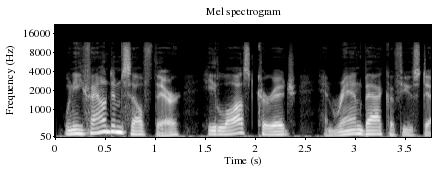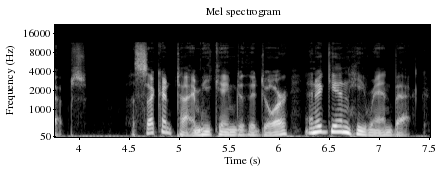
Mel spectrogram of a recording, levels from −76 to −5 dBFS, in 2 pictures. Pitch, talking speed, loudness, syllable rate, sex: 115 Hz, 215 wpm, -16 LUFS, 5.2 syllables/s, male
